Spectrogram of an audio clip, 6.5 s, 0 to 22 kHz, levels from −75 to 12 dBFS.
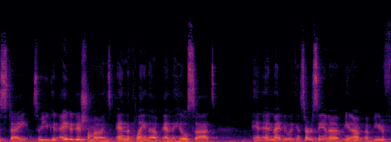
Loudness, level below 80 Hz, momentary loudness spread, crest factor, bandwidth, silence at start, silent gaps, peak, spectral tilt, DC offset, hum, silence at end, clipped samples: -22 LUFS; -46 dBFS; 9 LU; 16 dB; 17.5 kHz; 0 s; none; -6 dBFS; -4.5 dB/octave; under 0.1%; none; 0 s; under 0.1%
